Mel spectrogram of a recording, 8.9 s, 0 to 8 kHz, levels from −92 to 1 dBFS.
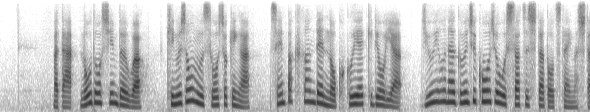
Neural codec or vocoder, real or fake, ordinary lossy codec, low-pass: codec, 16 kHz, 0.3 kbps, FocalCodec; fake; Opus, 32 kbps; 7.2 kHz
